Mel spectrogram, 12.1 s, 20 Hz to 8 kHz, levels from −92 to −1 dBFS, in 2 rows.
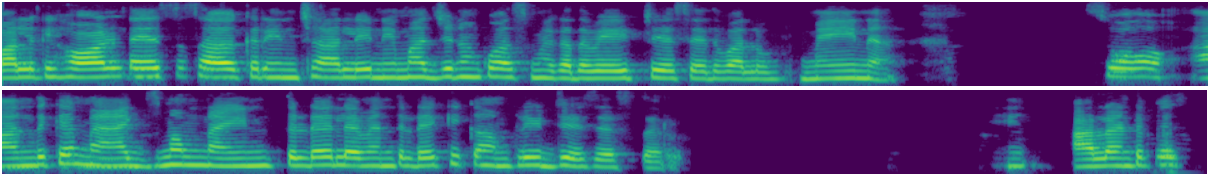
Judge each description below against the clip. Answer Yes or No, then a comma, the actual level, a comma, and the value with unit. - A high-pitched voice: Yes, high, 235 Hz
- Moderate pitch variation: No, narrow, 1.9 semitones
